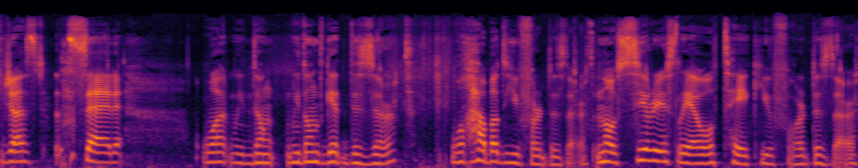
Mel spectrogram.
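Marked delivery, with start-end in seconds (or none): 2.0-8.6 put-on sexy, seductive male voice. Retelling what a man said to them, imitating his sexy voice. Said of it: "that sexy-ass voice from when you did it".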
